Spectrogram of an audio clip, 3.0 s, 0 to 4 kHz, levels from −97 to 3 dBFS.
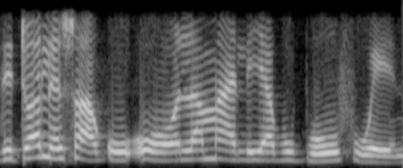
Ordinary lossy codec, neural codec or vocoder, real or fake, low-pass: none; none; real; 3.6 kHz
